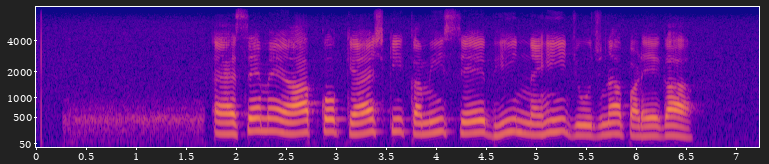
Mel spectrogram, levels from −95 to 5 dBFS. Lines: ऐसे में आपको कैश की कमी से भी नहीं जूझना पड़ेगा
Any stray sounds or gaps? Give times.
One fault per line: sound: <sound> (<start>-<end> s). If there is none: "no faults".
no faults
